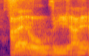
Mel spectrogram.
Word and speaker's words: Iovine: Iovine.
